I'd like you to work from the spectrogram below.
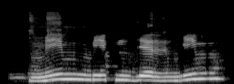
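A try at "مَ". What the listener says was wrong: মিম, মিম জের নেই, মিমের উপরে জাবার আছে দেখেন। মাম, মিম,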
